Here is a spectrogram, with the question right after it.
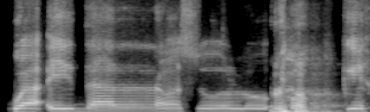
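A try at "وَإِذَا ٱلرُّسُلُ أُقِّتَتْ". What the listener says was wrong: Enak aja Rasul. Rusulu Bu.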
